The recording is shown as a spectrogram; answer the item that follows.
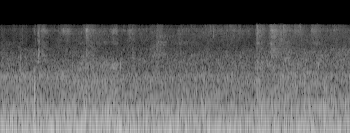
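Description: Steady low rumbling background noise with faint, indistinct voices and a few short clicks.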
